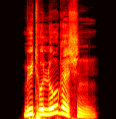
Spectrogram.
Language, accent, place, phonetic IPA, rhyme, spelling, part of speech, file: German, Germany, Berlin, [mytoˈloːɡɪʃn̩], -oːɡɪʃn̩, mythologischen, adjective, De-mythologischen.ogg
- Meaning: inflection of mythologisch: 1. strong genitive masculine/neuter singular 2. weak/mixed genitive/dative all-gender singular 3. strong/weak/mixed accusative masculine singular 4. strong dative plural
